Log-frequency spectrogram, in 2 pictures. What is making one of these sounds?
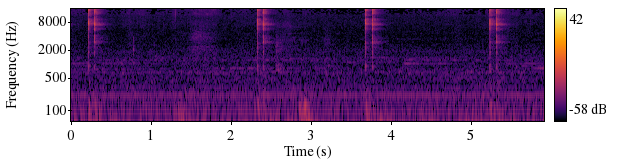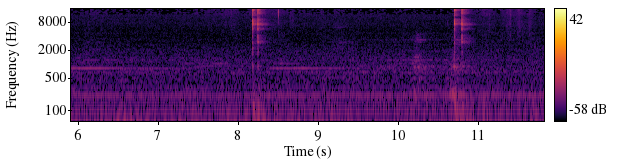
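Short bright game chimes sound now and then.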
